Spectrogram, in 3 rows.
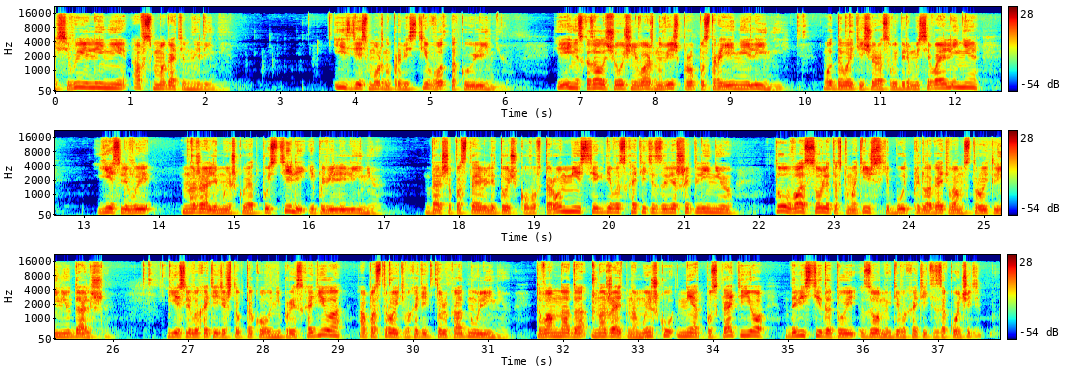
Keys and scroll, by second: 25.7 Escape, 25.9 Escape, 26.7 Delete.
